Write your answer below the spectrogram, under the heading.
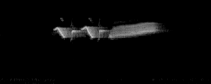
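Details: Eastern crowned warbler song: a high, clean phrase of two or three quick slurred notes dipping and rising, then a long drawn buzzy note that swells slightly before fading, all very high-pitched against silence.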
